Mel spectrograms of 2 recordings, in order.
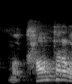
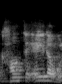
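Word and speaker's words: COUNTA: 카운터라고 읽는 분도 있고요. 저는 count A라고 읽겠습니다.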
